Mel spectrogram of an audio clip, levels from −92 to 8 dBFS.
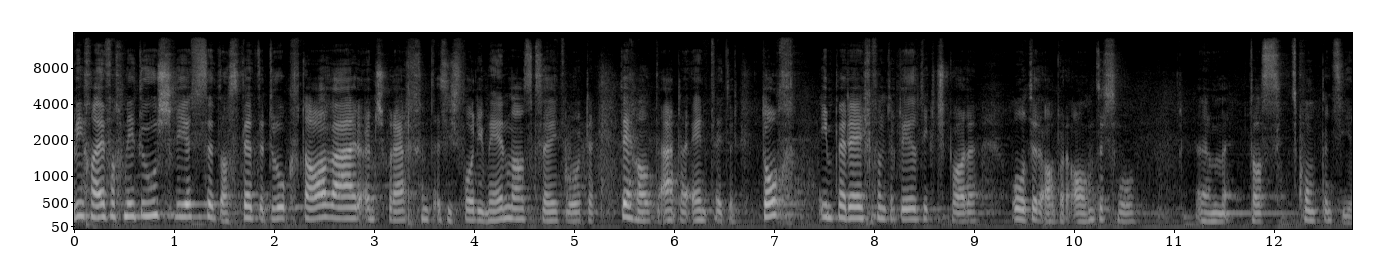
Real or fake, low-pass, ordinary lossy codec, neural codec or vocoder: fake; 14.4 kHz; none; codec, 44.1 kHz, 3.4 kbps, Pupu-Codec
